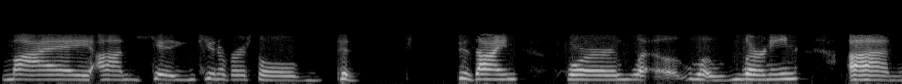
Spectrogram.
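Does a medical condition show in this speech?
Yes: stuttering; adult stuttering, present since childhood; still stutters; here repeated sounds, prolonged sounds, blocks.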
